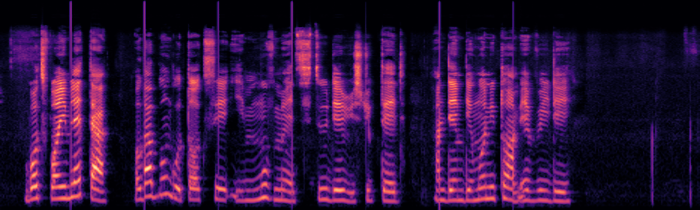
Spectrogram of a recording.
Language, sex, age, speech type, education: Nigerian Pidgin, female, 15-29, spontaneous, tertiary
